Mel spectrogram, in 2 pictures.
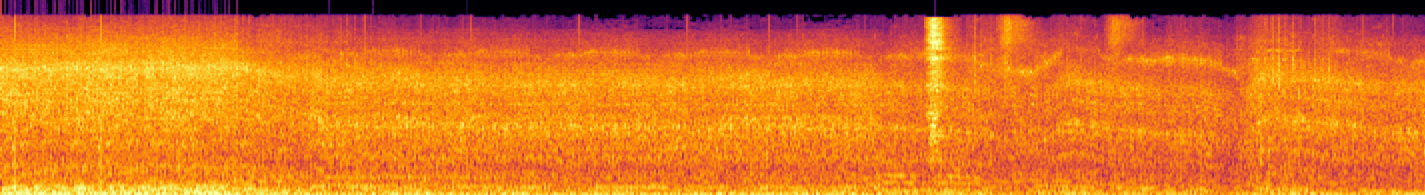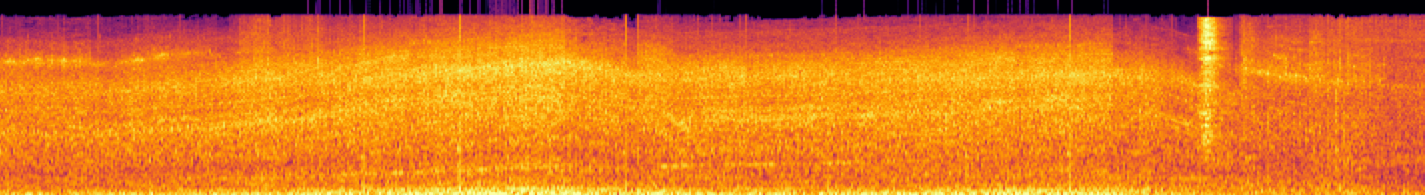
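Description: A bus engine hums and rises and falls in pitch as the bus speeds up and slows down.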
